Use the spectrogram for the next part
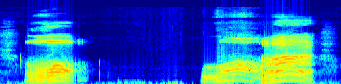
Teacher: Huruf ghain itu sama kayak huruf kho, Bunda, tapi nggak pakai nafas.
